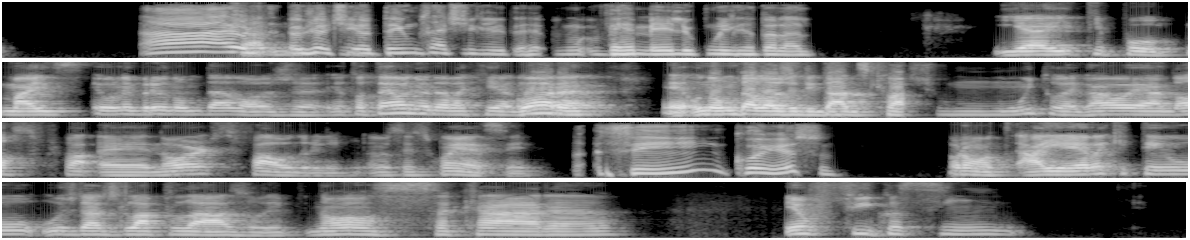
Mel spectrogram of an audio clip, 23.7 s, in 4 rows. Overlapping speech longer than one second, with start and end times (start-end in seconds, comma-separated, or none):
none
